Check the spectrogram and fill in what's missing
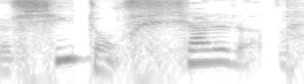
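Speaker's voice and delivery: talking through gritted teeth. Telling how she reacted when Tessa ran for the door, retelling talking through teeth. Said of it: "I felt myself talking like mom through my teeth".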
